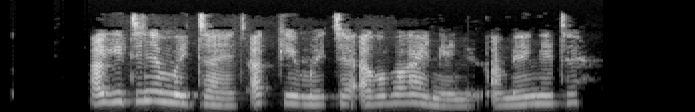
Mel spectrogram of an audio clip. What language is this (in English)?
Kalenjin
